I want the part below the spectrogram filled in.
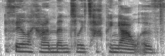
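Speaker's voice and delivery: usual speaking voice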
